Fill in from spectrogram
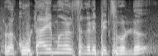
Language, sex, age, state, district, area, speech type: Malayalam, male, 60+, Kerala, Kottayam, rural, spontaneous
